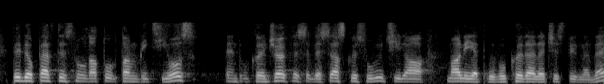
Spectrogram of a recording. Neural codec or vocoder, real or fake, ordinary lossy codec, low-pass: codec, 16 kHz, 0.5 kbps, X-Codec, HuBERT features, trained on balanced general audio; fake; Opus, 16 kbps; 7.2 kHz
